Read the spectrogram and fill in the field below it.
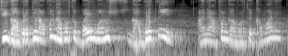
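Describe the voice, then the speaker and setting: Imagine a storyteller doing a cocky young man in a ghost story, waving off his friends' fears with teasing insistence. The voice is dark and mellow, close to the teller's own. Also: sits high, a little fast, natural voice. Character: bold young men mocking their scared friends.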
